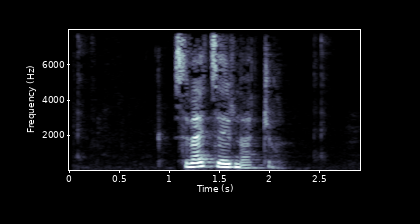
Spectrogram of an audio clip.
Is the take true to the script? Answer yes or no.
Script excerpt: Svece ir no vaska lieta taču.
no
